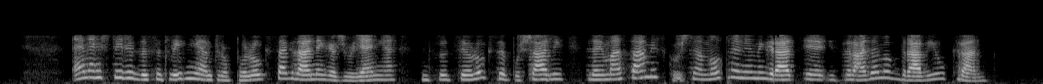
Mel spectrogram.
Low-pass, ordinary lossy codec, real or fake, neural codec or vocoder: 7.2 kHz; AAC, 16 kbps; fake; codec, 16 kHz, 1.1 kbps, Voila-Tokenizer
